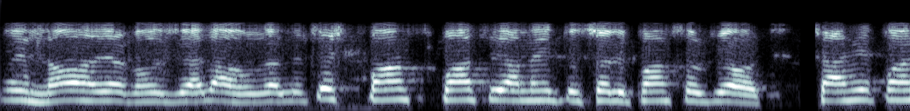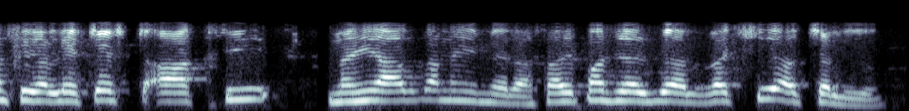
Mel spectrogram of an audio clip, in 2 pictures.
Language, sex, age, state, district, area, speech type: Hindi, male, 18-30, Bihar, Darbhanga, rural, conversation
